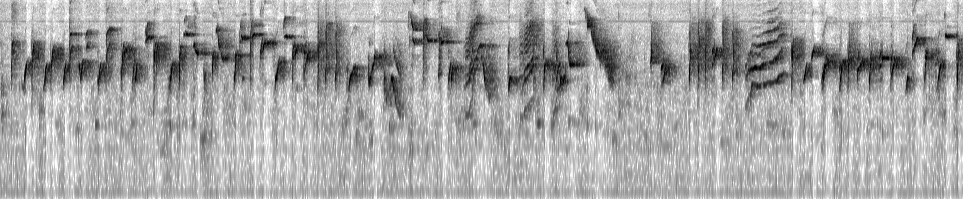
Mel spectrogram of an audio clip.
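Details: Parva European goldfinch, a youngster whose song is not yet complete, keeps up a long, lively stream of high tinkling twitters and fast trills with only brief breaks.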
